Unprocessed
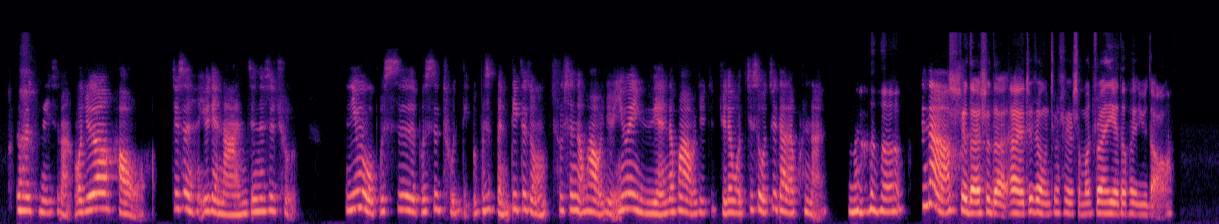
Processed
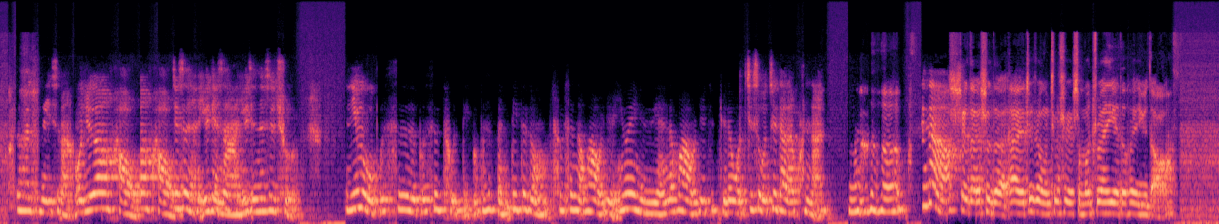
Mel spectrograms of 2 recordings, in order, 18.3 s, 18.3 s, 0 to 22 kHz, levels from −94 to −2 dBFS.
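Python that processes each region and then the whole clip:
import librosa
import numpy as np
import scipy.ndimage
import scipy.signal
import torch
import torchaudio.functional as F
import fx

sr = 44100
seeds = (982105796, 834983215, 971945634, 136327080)

y = fx.chain(x, sr, fx.highpass(hz=61.0, slope=12),
    fx.echo_single(ms=586, db=-3.5),
    fx.band_squash(depth_pct=100), at=(1.52, 3.77))
y = fx.chain(y, sr, fx.lowpass(hz=1400.0, slope=24),
    fx.doubler(ms=16.0, db=-13), at=(5.65, 11.09))
y = fx.chain(y, sr, fx.highpass(hz=1200.0, slope=6),
    fx.high_shelf(hz=5200.0, db=-8.0), at=(14.2, 14.64))
y = y + 0.94 * np.pad(y, (int(7.2 * sr / 1000.0), 0))[:len(y)]
y = fx.env_flatten(y, sr, amount_pct=70)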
